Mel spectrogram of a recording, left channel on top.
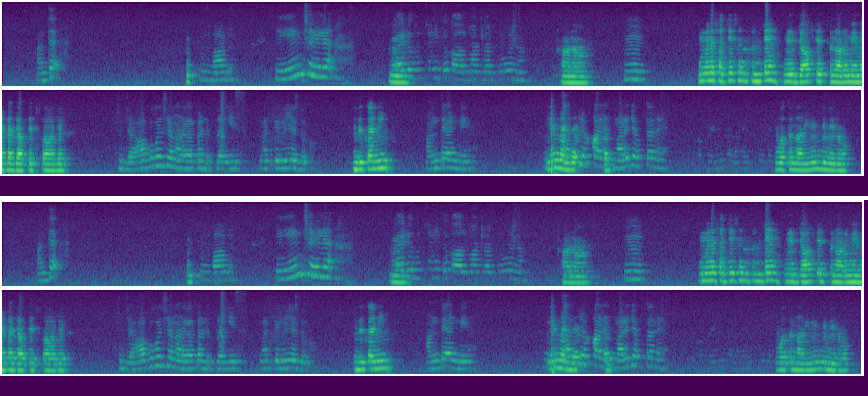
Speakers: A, on the left; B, on the left.
A: అంతే
B: హ
A: బాగును ఏం చేయలే
B: ఉమ్,
A: బయట కూర్చునితో కాల్ మాట్లాడుతూన్న
B: అవునా
A: హ
B: ఏమైనా సజెషన్స్ ఉంటే మీరు జాబ్ చేస్తున్నారు మేము ఎట్లా జాబ్ తెచ్చుకోవాలి
A: జాబ్ గురించి నన్ను అడగకండి ప్లీస్ నాకు తెలియదు
B: కానీ
A: అంతే అండి మ్
B: ఏందండి
A: మరీ
B: అట్లా?
A: చెప్తాలి మరీ చెప్తాలి
B: తున్నారు ఏంది మీరు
